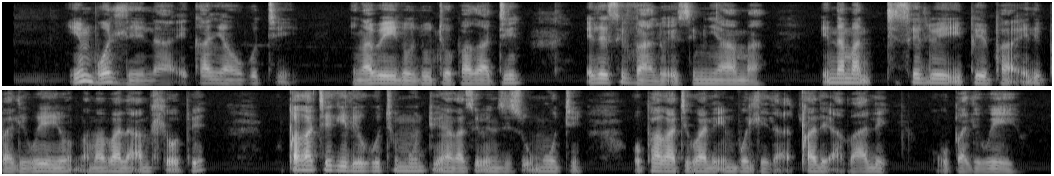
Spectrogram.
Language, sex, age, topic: North Ndebele, female, 25-35, health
